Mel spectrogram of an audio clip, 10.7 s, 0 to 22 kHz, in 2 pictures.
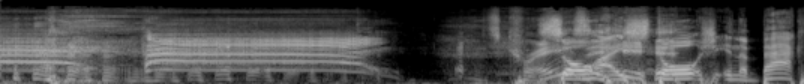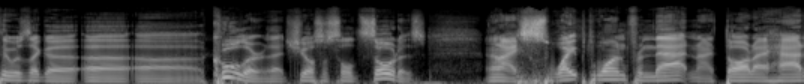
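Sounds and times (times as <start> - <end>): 
laughter: 0.0 - 2.4, 3.1 - 4.6
voice imitating a woman screaming out of a window: 0.0 - 2.6
speech: 0.2 - 2.4, 3.2 - 10.7.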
